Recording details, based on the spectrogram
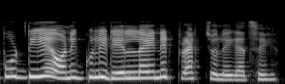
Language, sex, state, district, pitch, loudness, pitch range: Bengali, female, West Bengal, Cooch Behar, 290 Hz, -15 LUFS, 255-335 Hz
